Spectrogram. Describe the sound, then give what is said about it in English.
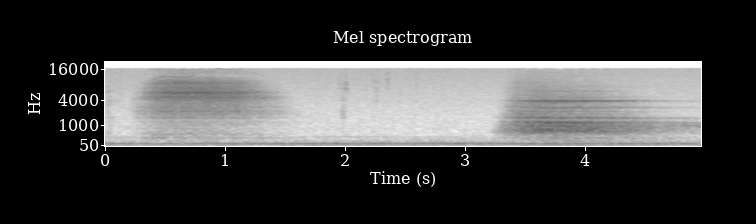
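A deep breath during a guided relaxation session: a long, airy intake followed after a pause by a fuller, louder exhale, soft and unhurried, with a steady low hum underneath. “I welcome you to find your seat and join me in taking a breath.”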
